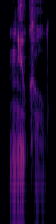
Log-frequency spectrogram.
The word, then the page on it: nuchal: British English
